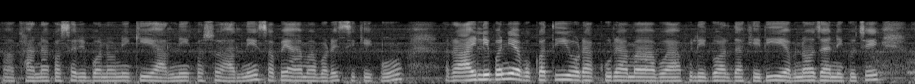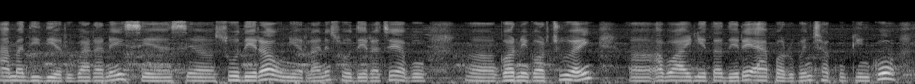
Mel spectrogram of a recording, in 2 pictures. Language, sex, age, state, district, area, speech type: Nepali, female, 30-45, West Bengal, Kalimpong, rural, spontaneous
